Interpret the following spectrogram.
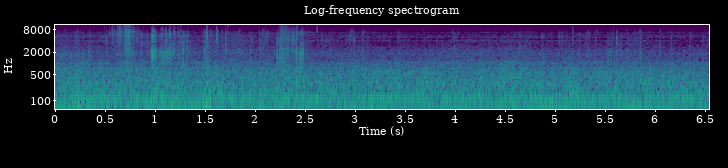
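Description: Near silence, with a few faint soft scrapes of a wooden spatula stirring thick risotto in a pan, about a second in and again a little after two seconds.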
